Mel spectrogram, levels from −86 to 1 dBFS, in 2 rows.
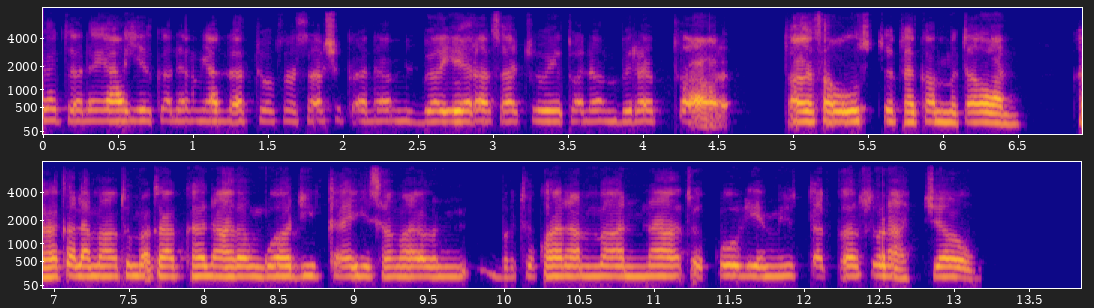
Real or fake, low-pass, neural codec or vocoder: fake; 7.2 kHz; codec, 24 kHz, 1.5 kbps, HILCodec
